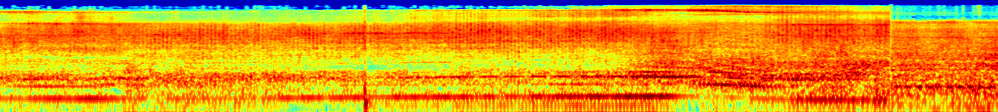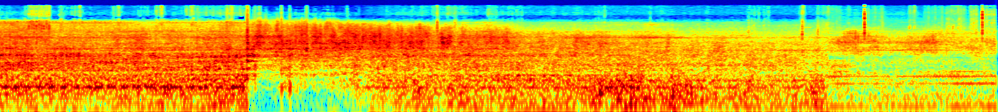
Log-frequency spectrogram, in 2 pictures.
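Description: Heavy military engines running steadily with a low hum. The sound changes abruptly a little before the middle and again about two-thirds through.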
